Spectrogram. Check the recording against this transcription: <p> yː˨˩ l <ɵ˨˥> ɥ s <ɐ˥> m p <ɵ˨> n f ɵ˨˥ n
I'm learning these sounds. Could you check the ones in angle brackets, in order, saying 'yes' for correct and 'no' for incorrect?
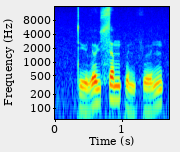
no, no, yes, no

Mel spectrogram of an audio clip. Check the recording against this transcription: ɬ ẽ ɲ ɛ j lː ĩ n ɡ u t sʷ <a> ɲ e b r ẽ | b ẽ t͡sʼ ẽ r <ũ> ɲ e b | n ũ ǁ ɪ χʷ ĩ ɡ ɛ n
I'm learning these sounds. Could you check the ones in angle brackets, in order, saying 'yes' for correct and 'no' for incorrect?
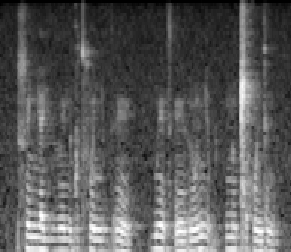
no, yes

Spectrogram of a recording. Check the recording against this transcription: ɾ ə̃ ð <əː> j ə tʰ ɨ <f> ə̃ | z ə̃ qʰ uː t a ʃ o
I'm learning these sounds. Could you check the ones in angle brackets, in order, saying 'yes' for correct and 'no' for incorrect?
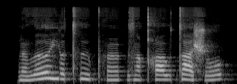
yes, no

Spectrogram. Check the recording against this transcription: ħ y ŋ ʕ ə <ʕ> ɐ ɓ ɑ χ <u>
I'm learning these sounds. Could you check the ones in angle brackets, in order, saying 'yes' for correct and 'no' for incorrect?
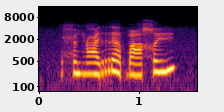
no, no

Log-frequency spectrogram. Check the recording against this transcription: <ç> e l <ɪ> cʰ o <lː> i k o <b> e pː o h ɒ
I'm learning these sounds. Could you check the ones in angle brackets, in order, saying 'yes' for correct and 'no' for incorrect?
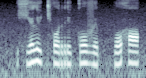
yes, no, no, no

